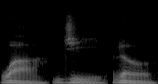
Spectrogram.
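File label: "wajiro", concatenated syllables; Affixing experiment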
